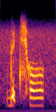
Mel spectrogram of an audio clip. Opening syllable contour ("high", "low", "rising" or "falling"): falling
